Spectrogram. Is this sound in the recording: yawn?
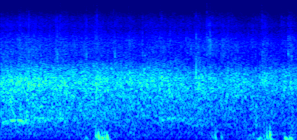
no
